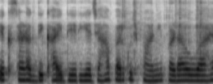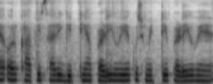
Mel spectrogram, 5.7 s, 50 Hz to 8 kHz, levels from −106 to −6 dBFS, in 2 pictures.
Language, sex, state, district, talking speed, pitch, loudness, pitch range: Hindi, female, Chhattisgarh, Bastar, 265 wpm, 195 Hz, -19 LUFS, 190-205 Hz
